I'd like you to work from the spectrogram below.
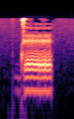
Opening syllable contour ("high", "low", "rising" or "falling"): high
